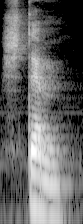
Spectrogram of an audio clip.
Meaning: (noun) 1. voice, sound made by the mouth using airflow 2. the ability to speak 3. vote 4. word 5. voice, property formed by vibration of the vocal cords
- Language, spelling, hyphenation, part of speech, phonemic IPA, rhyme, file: Dutch, stem, stem, noun / verb, /stɛm/, -ɛm, Nl-stem.ogg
